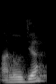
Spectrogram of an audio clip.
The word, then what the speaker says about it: Anuja: Anuja, is it the pronunciation is right? Anuja?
